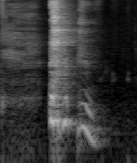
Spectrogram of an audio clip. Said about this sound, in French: Attention, je vais tousser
